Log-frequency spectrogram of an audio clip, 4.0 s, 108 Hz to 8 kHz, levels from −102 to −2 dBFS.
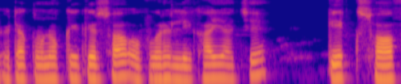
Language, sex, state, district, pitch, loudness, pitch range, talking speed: Bengali, male, West Bengal, North 24 Parganas, 145 Hz, -36 LUFS, 145-155 Hz, 180 wpm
